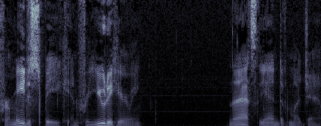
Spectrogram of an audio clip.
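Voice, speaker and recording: This man's voice is very deep and low, with vocal fry, and he speaks at a moderate pace. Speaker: podcast host. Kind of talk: solo podcast monologue. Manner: halting.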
